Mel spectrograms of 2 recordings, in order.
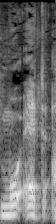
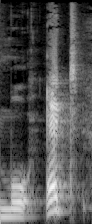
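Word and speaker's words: Moët: Aber ich gönn mir einfach mal hier ein Glas Moet äh, spricht man übrigens wirklich Moed aus, da sind zwei Punkte über dem E. Die meisten sagen immer Moe, aber nein, es ist Moed.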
